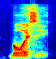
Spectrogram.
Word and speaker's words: Boise: what is that boy Boise you can say Yeah Boy Idaho that's supposed to be Boise Idaho yeah that's how you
